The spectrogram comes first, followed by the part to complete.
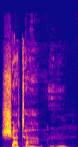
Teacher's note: In Yazidi dialect, they don't use the CH sound. It's the SH sound, like Shatam for Satan.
